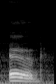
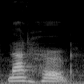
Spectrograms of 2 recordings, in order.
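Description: First: The word begins without an h sound. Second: The word begins with an h sound. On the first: The speaker calls it right. "you don't pronounce the H" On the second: The speaker calls it wrong.

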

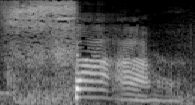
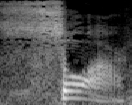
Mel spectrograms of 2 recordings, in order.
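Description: First: The first vowel is an open 'a' sound. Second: The first vowel is a rounded 'o' sound. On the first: The speaker calls it right. "the pronunciation should be sa'ar" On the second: The speaker calls it wrong. "not so'ar"

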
